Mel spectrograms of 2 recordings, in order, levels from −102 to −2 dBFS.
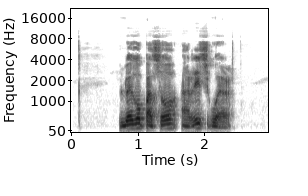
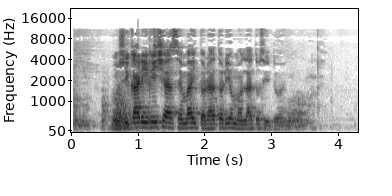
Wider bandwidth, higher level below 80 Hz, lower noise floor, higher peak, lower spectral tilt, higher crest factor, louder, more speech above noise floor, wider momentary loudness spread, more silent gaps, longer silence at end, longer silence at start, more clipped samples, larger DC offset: second, 9.2 kHz vs 11.5 kHz; second, -70 dBFS vs -62 dBFS; first, -75 dBFS vs -65 dBFS; about the same, -2 dBFS vs 0 dBFS; about the same, -4 dB/octave vs -3 dB/octave; about the same, 18 dB vs 20 dB; about the same, -18 LUFS vs -17 LUFS; first, 57 dB vs 47 dB; second, 12 LU vs 22 LU; neither; second, 0.6 s vs 0.75 s; first, 0.75 s vs 0.05 s; neither; neither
